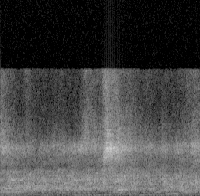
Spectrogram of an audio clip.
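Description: Steady background hum of a busy hall with faint, indistinct voices.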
